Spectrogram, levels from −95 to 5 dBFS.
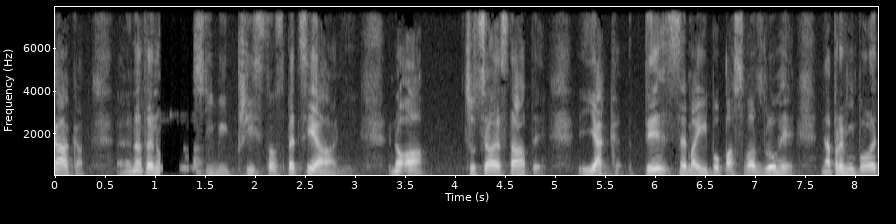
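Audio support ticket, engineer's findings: Speech suppressed in double talk, 1.05–1.4 s: near-end speech ducks hard, bottoming out roughly 40 dB down, with about 0.3 s affected in total. Likely cause: the echo canceller's suppressor fails to separate the talker from loudspeaker echo while both sides are active and attenuates everything. This differs from a plain dropout because the dip coincides with far-end activity and is gain-driven, not a gap in the stream.

Other side's voice leaking through, 1.27–1.49 s: a second voice is audible under the ducked passage, roughly 20 dB below the talker, as a short scrap. Likely cause: incomplete echo cancellation of the far-end playback picked up by the microphone. This differs from crosstalk or a second person in the room because it overlaps the double-talk window; the whole call path stops at 8 kHz.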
